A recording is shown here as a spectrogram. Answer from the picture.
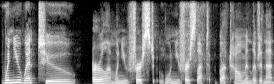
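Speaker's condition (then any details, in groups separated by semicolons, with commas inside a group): No condition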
